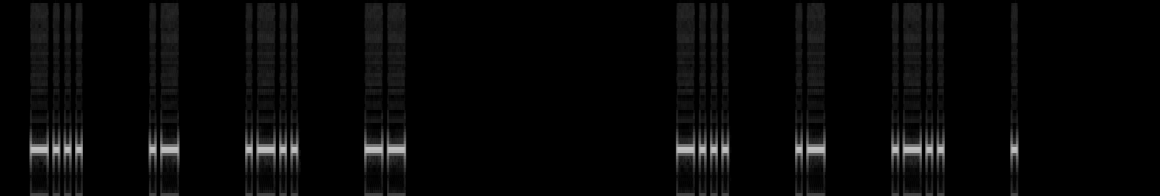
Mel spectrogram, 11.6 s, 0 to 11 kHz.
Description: Morse code, heard as a keyed tone, about 21 wpm, spaced as for 10 wpm, 800 Hz. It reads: BALM BALE
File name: Spaced Alphas / Spaced Alphas mp3s / Bs sp @20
